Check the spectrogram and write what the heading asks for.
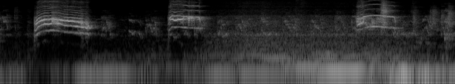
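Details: Strange calls of a greater green leafbird: loud, harsh squawking bursts with strong harmonics, three outbursts spaced about two seconds apart, over a steady low hum and faint background chatter.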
